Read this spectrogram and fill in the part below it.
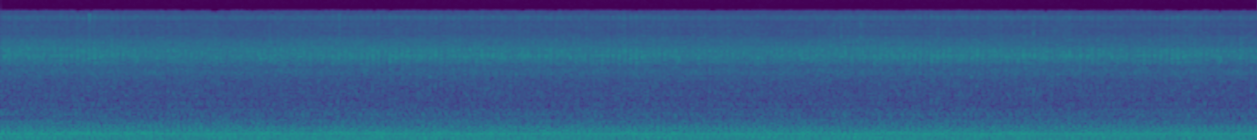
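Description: A propeller engine drones steadily and loudly from close by.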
